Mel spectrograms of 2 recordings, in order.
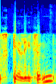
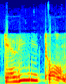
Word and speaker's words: skeleton: So why are you saying ing in the middle of it? I'm not. If you listen very carefully, I'm not. Warn you, beware the Ides of February. skeleton, spell Skellington. Yeah, no, not ing. You're saying ing, Skellington.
